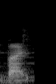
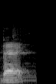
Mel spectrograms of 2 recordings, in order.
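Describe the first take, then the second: First: The vowel glides, sounding like 'bike'. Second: The vowel is a short flat 'a' sound. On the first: "I'm from Florida, guys, so my accent may sound a little, a little funny" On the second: "instead of saying back"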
